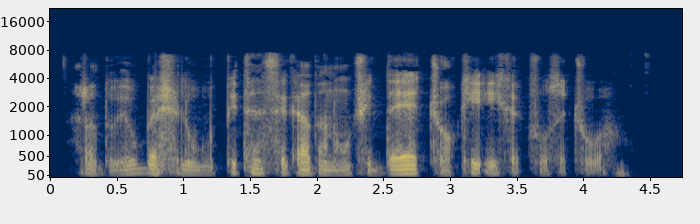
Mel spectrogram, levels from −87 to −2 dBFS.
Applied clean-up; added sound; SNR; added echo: none; none; none; none.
